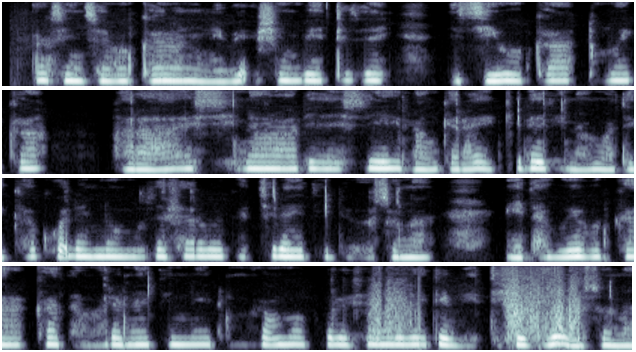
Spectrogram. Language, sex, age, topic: Gamo, female, 18-24, government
